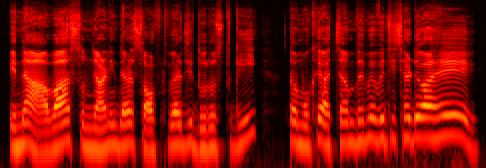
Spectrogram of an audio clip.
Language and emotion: Sindhi, surprised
